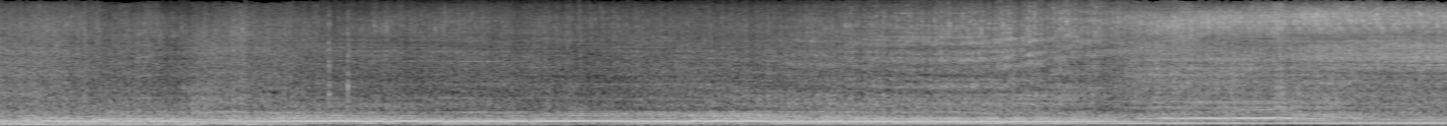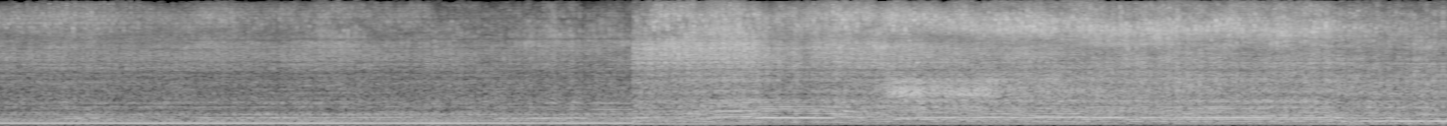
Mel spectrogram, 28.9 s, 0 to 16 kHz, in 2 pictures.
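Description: Ferrari F50 V12 engines running at low revs as the cars roll slowly by, a steady low engine note. The pitch jumps abruptly a few times, with a short rev about three-quarters of the way through.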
